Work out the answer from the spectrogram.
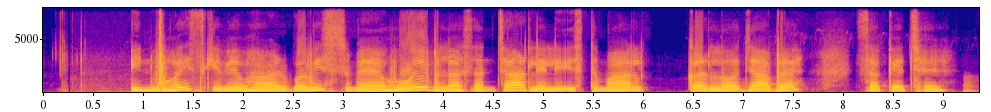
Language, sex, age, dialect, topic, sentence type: Maithili, female, 18-24, Angika, banking, statement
